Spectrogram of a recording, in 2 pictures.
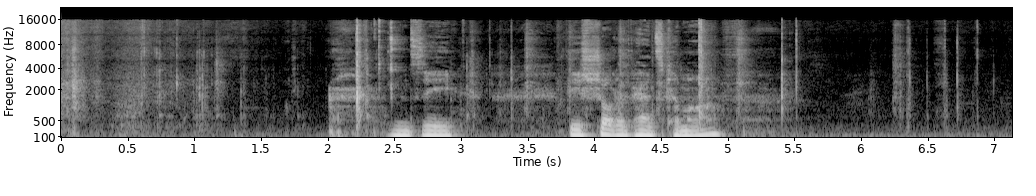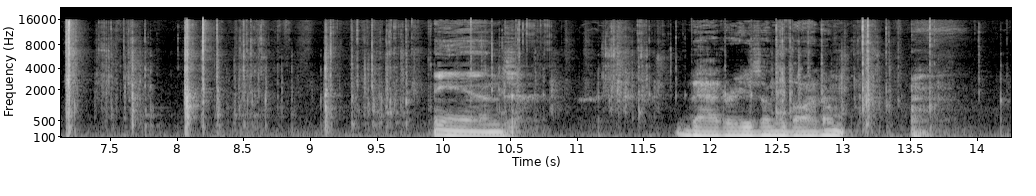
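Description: Plastic toy parts click and clatter.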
